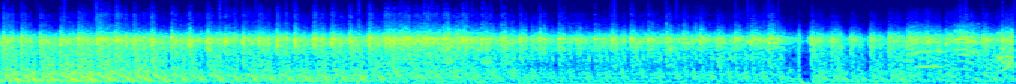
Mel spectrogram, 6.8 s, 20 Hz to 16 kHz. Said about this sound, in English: He says listeners cherished the show's signature opening. Which featured, the AK-47 gunfire, the sound of an AK-47.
